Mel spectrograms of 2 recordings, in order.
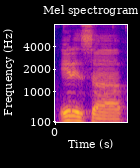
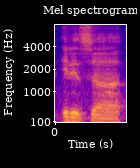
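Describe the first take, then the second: No difference in how they are said.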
